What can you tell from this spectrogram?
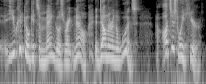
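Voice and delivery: high, loud nervous babble; stammering frightened satyr. Acted. Grover bargaining with the Cyclops, stammering high voice. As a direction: talk fast to save your skin.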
